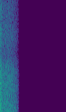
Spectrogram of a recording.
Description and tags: A bit of noise which resembles a snare drum if you squint.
